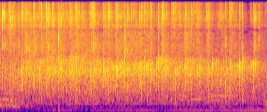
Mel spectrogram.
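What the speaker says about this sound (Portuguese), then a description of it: "Essas palmas é para dizer que vocês são muito bem-vindos no nosso meio" Church congregation applauding to welcome visitors during a worship service, a loud sustained wash of many hands clapping without pause, with faint voices beneath.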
